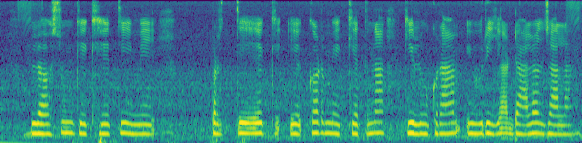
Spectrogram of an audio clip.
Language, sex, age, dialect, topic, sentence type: Bhojpuri, female, <18, Southern / Standard, agriculture, question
